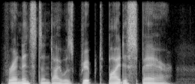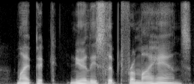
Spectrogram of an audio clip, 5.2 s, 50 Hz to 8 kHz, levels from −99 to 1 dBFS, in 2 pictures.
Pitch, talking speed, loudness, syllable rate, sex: 110 Hz, 175 wpm, -20 LUFS, 4.5 syllables/s, male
